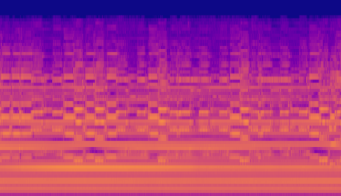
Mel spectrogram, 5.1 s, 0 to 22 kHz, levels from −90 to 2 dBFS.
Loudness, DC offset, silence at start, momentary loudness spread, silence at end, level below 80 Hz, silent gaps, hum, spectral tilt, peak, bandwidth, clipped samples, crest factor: -24 LUFS; under 0.1%; 0 s; 4 LU; 0 s; -74 dBFS; none; none; -3 dB/octave; -10 dBFS; 15.5 kHz; under 0.1%; 14 dB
